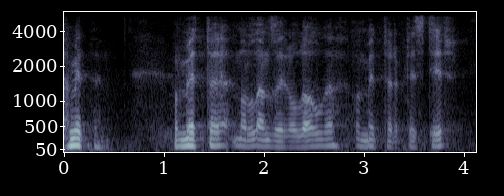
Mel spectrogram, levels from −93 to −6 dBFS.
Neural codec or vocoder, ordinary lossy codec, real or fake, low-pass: codec, 16 kHz in and 24 kHz out, 0.8 kbps, FocalCodec, streaming, 65536 codes; AAC, 32 kbps; fake; 5.4 kHz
